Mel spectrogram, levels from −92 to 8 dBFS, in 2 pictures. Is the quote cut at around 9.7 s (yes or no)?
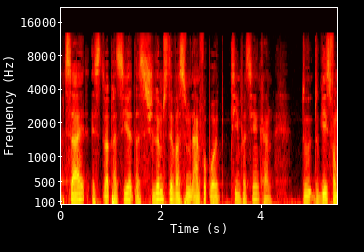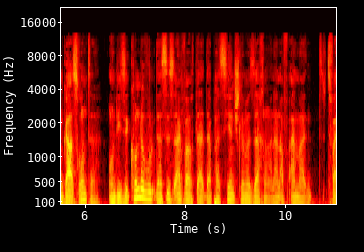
no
